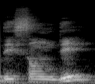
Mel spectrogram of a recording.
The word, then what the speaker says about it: descendez: EZ at the end of the verb will be pronounced A, like English alphabet A.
